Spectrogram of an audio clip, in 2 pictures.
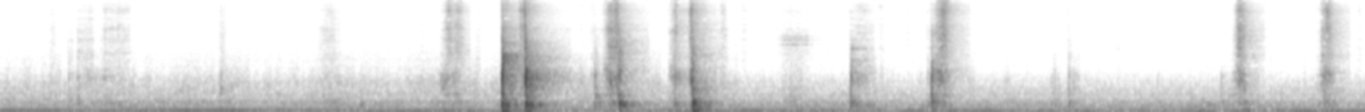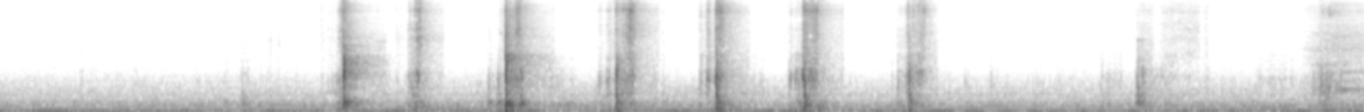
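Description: Kitchen knife chopping firm produce on a thick wooden chopping board: sharp knocks of the blade on the wood, loudest around five to seven seconds in, then a run of about one a second later on.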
